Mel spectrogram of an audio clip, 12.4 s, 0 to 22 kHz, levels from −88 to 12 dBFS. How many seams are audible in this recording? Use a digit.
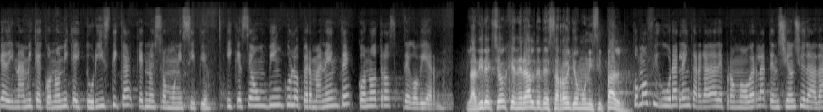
3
